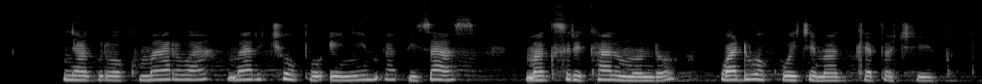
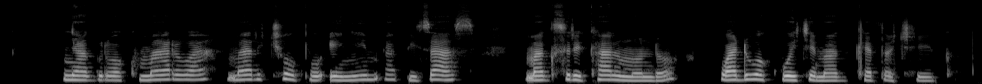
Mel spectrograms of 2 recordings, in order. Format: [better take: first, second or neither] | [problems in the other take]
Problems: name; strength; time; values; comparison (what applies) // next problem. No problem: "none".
second | room echo; dies away in 0.2 s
